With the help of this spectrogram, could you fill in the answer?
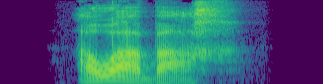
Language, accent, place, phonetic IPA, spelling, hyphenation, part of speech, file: German, Germany, Berlin, [ˈaʊ̯ɐˌbax], Auerbach, Au‧er‧bach, proper noun, De-Auerbach.ogg
- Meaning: 1. any of several brooks in Austria and Germany 2. any of several towns or town districts in Austria and Germany 3. a surname transferred from the place name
